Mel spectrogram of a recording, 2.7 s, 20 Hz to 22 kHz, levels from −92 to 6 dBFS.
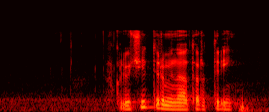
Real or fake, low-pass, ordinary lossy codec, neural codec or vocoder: real; 7.2 kHz; MP3, 64 kbps; none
